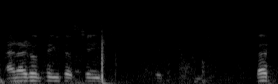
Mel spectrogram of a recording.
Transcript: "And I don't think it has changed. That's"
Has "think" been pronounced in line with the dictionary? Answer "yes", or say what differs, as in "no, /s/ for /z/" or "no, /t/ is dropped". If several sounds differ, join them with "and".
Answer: no, /t/ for /θ/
